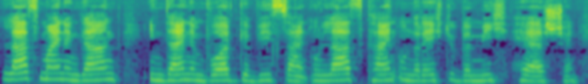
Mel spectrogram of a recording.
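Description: A woman reading a psalm aloud in slow, measured phrases, now and then stumbling over a word and starting it again. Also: medium pitch. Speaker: scripture reader.

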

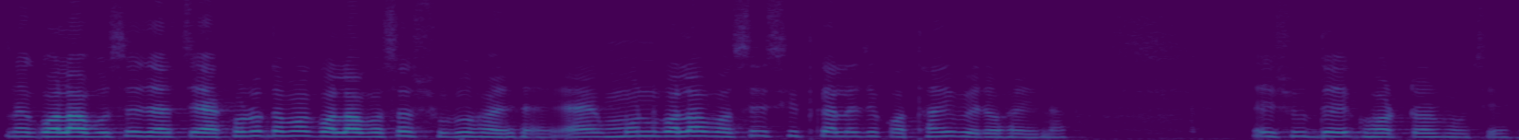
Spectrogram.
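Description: A housewife in her thirties talks her viewers through her cooking in a casual, rambling way. Her voice sits a bit high, and she keeps up an easy, homely chatter in her own kitchen. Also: steady tone, fairly quick. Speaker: housewife vlogger. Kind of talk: casual cooking vlog narration. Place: home kitchen.

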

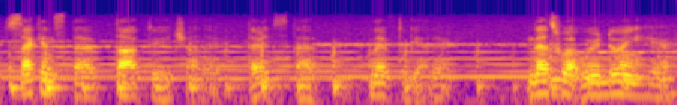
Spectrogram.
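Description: A man student in a documentary interview, speaking slowly and deliberately, step by step. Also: lowish voice, steady tone, highs cut off, loud music behind the voice.

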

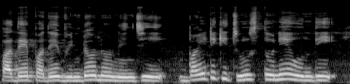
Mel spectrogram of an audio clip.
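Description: A woman's voice: medium pitch, unhurried, dark tone, close to an everyday voice. Chatty gossiping college girl in a storybook romance, voiced by the storyteller. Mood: gossipy. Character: young woman student, gossipy friend.

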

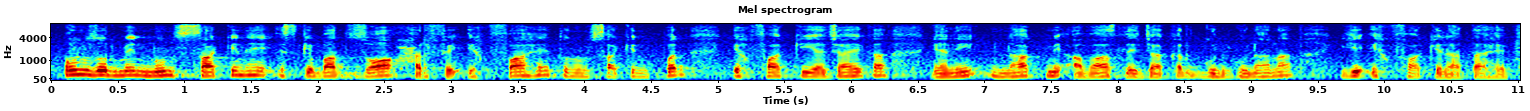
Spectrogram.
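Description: A man teaching Quran recitation, explaining pronunciation rules and chanting the verses slowly. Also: a little high, darkish tone, slight background noise. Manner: slow melodic recitation between explanations. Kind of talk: recitation lesson.

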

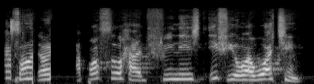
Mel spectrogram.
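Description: A woman pastor preaching a sermon, telling a story in a halting way with frequent restarts. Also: a little high, fairly bright tone.

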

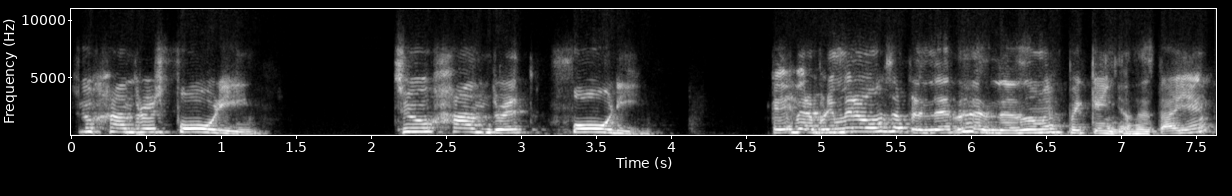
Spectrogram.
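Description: A woman English teacher, teaching an online class to young children and drilling words slowly and patiently for them to repeat. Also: high voice, expressive. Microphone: computer mic on a video call. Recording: muffled video-call audio.

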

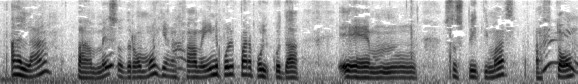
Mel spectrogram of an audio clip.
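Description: A woman's voice: on the low side, sing-song, dark tone. A woman in her late thirties vlogs for her viewers, casual and teasing, with chatty asides to the people around her. She films herself on a phone, and faint background noise hangs under her voice. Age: late 30s. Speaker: vlogger. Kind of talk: casual family vlog. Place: home and outdoor tavern at night.

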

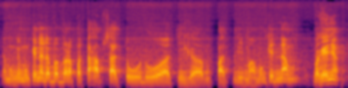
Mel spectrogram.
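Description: A man's voice: low voice, fairly even intonation, a little fast, slight background noise. A man giving a casual religious lesson, talking conversationally and often checking that his listeners follow. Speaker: religious teacher. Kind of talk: casual teaching talk. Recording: dull lo-fi recording.

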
